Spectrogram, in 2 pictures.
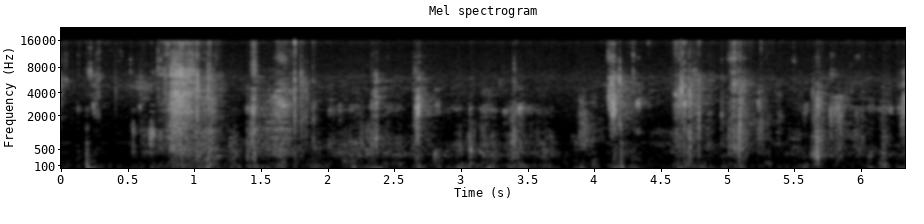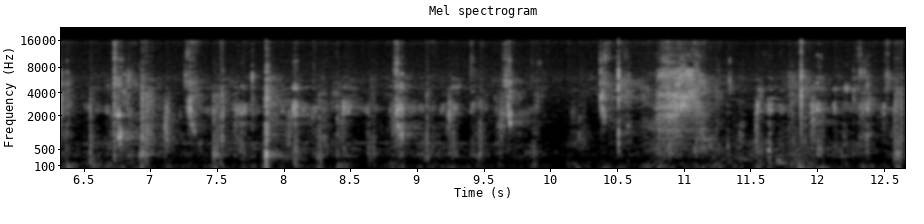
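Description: Close-miked chewing of rice and spicy quail curry eaten by hand: wet mouth sounds, lip smacks and crunches in an irregular string of clicks, louder about a second in and again near the end. Fingers squish and mix the rice into the gravy on the plate.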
